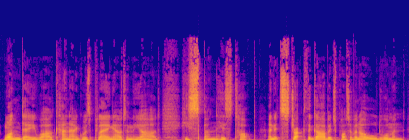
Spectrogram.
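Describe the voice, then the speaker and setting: A male narrator reads a folk tale from a script. His voice sits fairly low and swings widely in pitch, giving the storytelling a very animated shape. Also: normal speed. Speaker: audiobook narrator.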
